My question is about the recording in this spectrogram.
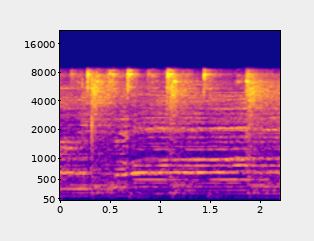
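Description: Live gospel worship music: a worship leader and congregation singing held notes with a band, a hand percussion beat shaken steadily along.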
